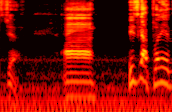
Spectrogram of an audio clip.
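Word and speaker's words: Geoff: I think it's Jeff it's spelled Geo f f but I think it's Jeff uh he's got plenty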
